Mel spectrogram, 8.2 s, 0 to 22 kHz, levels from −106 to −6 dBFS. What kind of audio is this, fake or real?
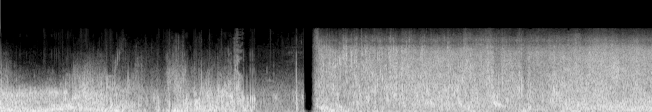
real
